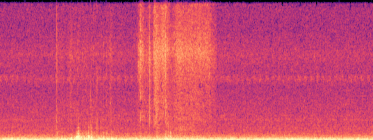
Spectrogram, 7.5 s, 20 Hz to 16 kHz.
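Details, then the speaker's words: Fridge compressor GFF57AA (1/6 HP plus or 1/5 HP) with a 1/5 HP overload, replugged for a trip test: a steady low hum continues past 1 minute with no click-off, though it should trip within about 20–44 s; risks burning out the compressor. "Satu menit sudah ya, 1 menit, tidak ada tanda-tanda. Ini kalau dibiarkan kompresor bisa jebol ini ya."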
